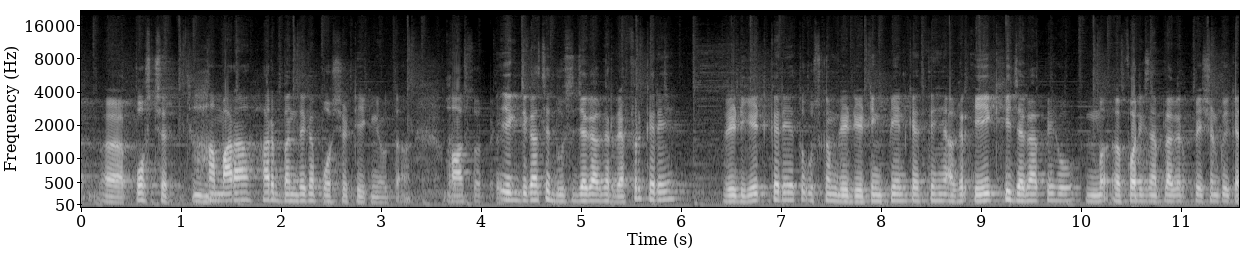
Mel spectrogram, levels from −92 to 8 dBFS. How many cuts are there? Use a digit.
3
